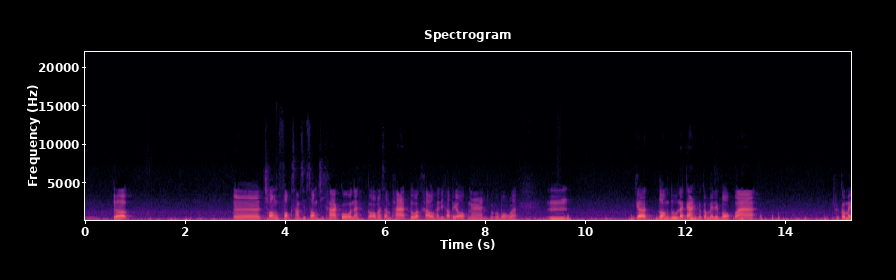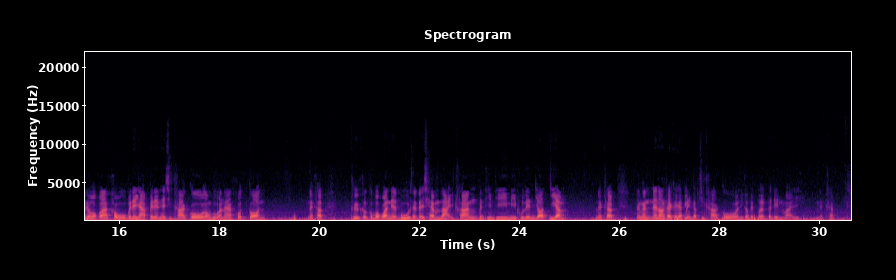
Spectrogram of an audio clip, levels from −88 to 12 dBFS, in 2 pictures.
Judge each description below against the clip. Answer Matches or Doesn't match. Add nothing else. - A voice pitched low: Matches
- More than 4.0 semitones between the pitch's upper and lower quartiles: Matches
